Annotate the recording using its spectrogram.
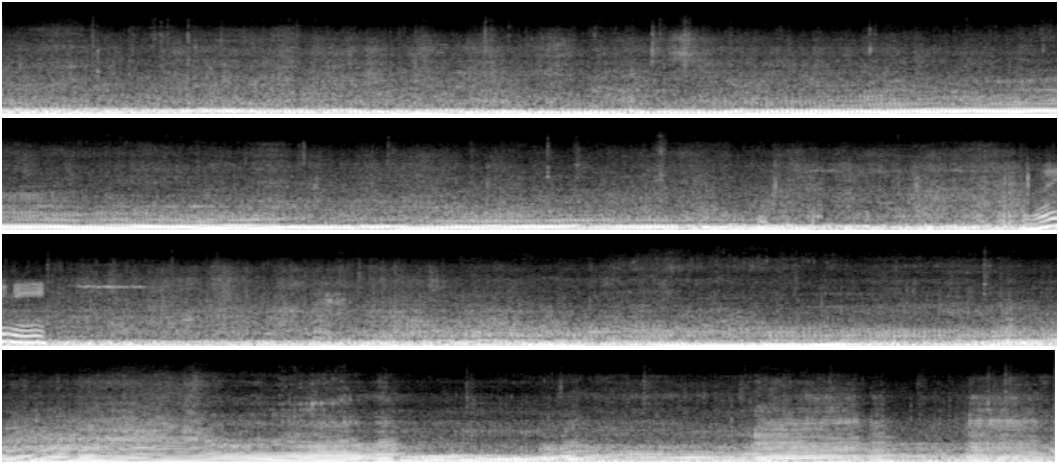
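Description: Street traffic noise with a steady heavy low rumble; a motor vehicle engine grows louder in the last several seconds.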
